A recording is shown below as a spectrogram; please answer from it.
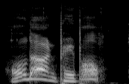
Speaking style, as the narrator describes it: shouted Tyler

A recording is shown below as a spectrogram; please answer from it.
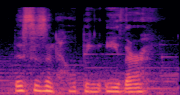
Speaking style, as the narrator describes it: she said quietly to herself

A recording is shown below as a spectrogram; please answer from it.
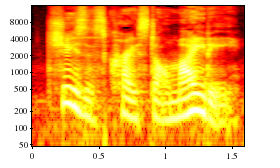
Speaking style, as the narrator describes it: spat

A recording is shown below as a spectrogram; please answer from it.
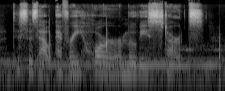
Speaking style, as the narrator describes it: muttering under her breath

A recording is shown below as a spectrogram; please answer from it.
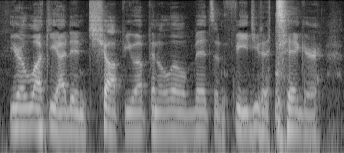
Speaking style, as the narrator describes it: laughed Pooh maniacally

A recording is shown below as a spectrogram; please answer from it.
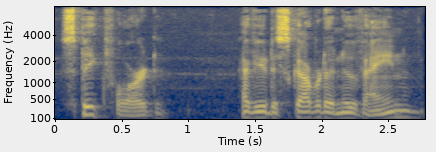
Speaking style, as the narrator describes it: cried the engineer, unable to contain himself

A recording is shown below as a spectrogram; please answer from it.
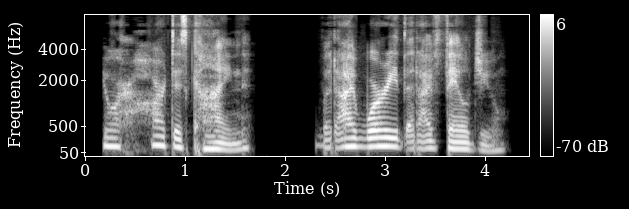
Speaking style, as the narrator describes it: Basu sighed

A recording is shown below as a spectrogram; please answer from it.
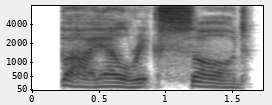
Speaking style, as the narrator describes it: Jari groaned

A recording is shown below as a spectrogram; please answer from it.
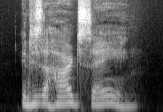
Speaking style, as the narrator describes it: Samuel cried

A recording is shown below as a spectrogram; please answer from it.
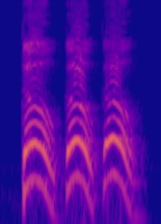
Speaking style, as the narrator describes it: the tall shooter yelled

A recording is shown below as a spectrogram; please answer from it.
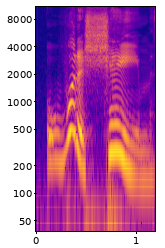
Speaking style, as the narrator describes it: said Pelham hotly

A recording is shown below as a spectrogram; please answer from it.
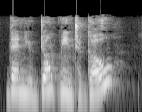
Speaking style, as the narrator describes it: Lentilov was saying angrily

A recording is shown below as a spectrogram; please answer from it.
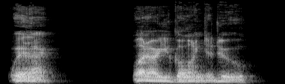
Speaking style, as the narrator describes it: Gafgarn asked in a grumble

